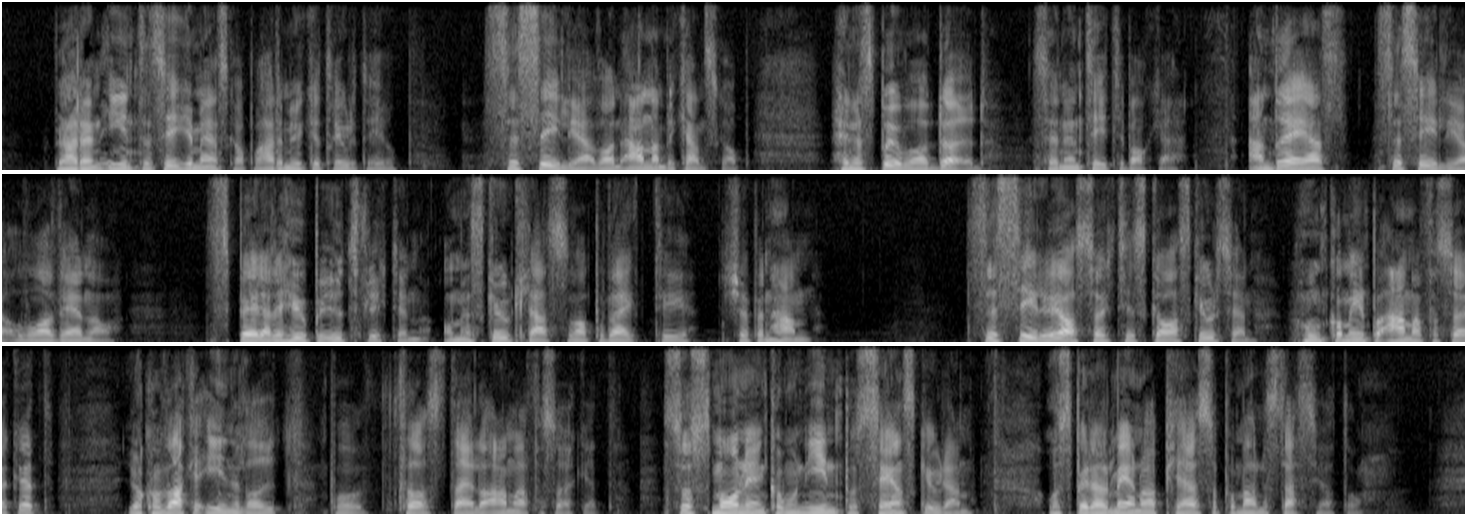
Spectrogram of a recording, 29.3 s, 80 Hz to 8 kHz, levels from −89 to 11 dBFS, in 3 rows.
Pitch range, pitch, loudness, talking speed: 125-160 Hz, 140 Hz, -24 LUFS, 160 wpm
